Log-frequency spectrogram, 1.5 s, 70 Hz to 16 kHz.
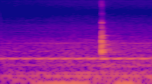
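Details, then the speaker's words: Nissan truck with P0455 EVAP leak, vent control valve solenoid clicked on and off by scan tool; single sharp click over a low hum shows the solenoid is functional, before closing it for a smoke test. "okay so you guys can hear that it is clicking it is functional"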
